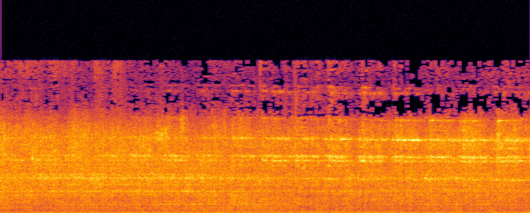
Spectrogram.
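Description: Freight cars of a long manifest train rolling past close by: a steady, loud rumble of steel wheels on rail, with faint high wheel squeal over it.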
